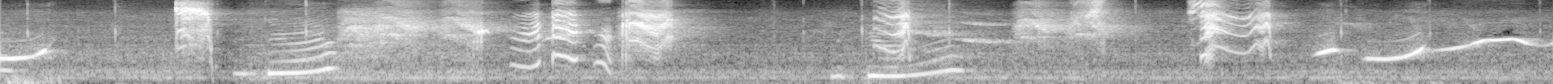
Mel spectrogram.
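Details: Indian ringneck parrot in a room, loud raspy squawks interleaved with rising whistled glides and quick stuttering syllables, ending on a long upward whistle.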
